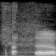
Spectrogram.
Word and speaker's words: Vater: Vater, hein, le V se prononce F, hein.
